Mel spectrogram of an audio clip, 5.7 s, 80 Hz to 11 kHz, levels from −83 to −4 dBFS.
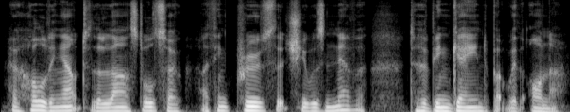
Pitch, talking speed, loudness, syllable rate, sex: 115 Hz, 220 wpm, -18 LUFS, 5.6 syllables/s, male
